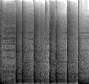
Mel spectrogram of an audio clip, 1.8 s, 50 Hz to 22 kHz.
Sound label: 133 Surf Slow Drums, Pop Rock, 133 bpm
